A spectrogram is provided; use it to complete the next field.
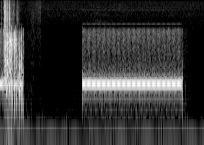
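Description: A telephone ringback tone on an outgoing call to the Bald Knob Police Department: one steady, buzzy two-second ring that stops abruptly, preceded by a short harsh burst of noise and a brief quiet gap.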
